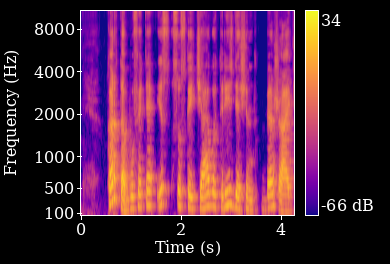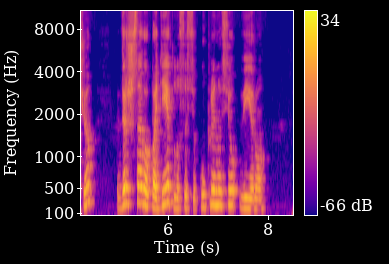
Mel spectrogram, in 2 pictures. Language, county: Lithuanian, Kaunas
